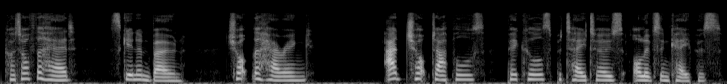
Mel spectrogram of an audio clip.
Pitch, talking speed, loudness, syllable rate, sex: 205 Hz, 150 wpm, -23 LUFS, 4.9 syllables/s, female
